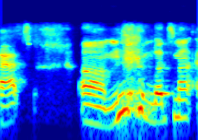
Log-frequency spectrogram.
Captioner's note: laughs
